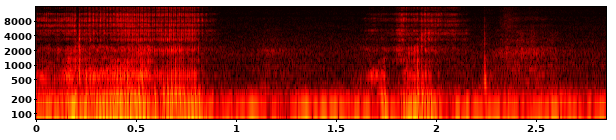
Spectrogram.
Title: My husband snoring part two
